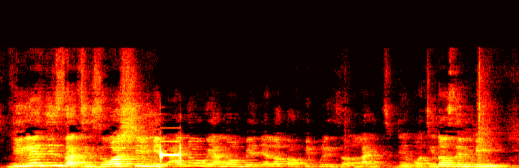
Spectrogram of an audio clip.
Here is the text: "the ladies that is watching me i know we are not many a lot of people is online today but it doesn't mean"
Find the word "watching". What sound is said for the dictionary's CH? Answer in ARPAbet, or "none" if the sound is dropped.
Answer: SH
